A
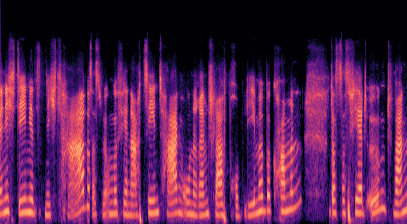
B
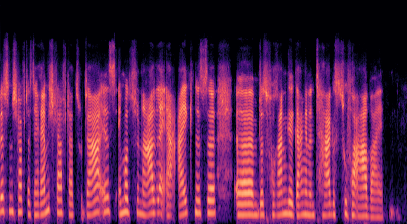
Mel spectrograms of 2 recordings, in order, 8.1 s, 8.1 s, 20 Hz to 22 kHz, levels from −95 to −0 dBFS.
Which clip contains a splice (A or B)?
A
